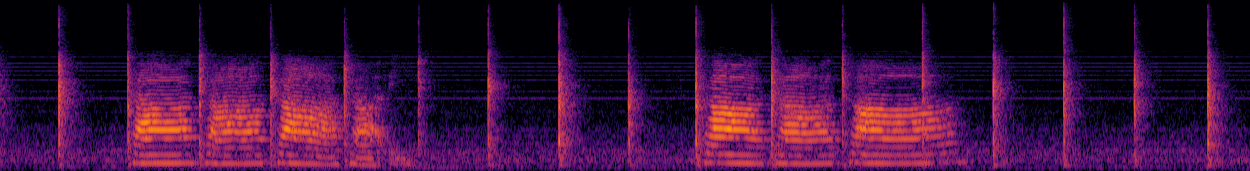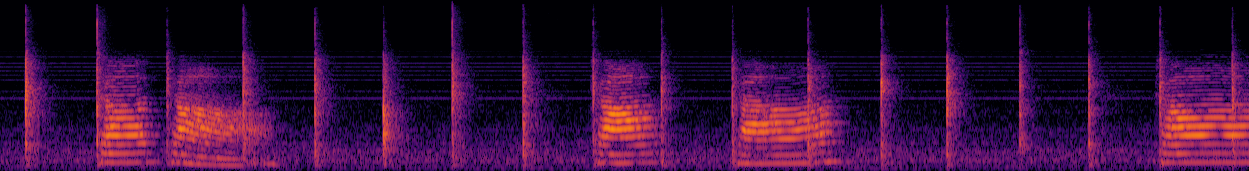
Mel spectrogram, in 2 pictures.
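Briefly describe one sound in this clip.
A middle-aged woman chants short rhythmic syllables in a clear, sing-song voice, close by.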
